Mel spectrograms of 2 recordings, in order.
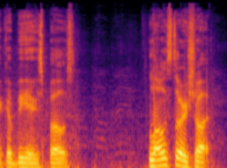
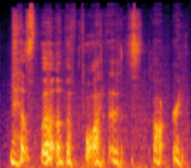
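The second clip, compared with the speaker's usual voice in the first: high giggling through words; laughing; 13 semitones higher than usual. Real, not acted. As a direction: laugh while telling it. Laughing at story.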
